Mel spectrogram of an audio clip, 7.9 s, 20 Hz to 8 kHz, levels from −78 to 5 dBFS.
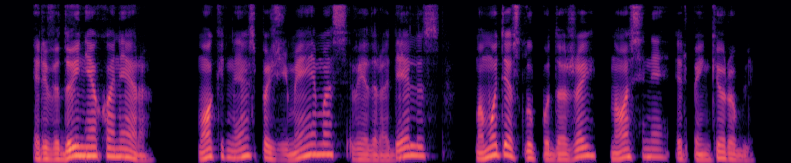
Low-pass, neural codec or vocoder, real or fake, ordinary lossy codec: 7.2 kHz; none; real; MP3, 64 kbps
